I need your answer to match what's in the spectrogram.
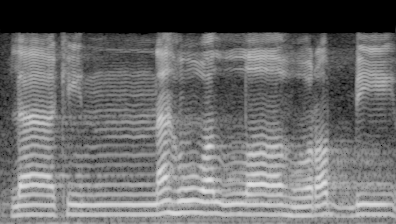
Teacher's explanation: لكن هذه ألفها في الوصل تسقطها في الوصل ماذا نقول لكن هو الله ربي ولا نمد الألف فإذا وقفنا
